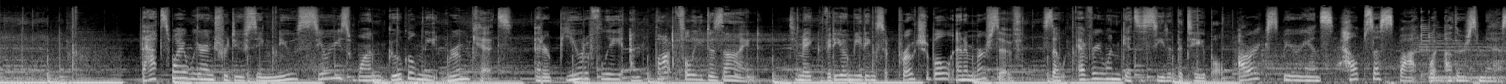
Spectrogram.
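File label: Narration, Female Voice Over; American Female Voice Actor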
